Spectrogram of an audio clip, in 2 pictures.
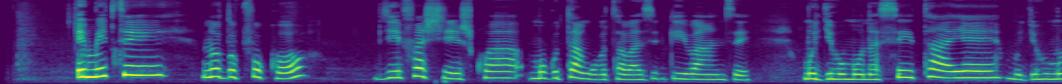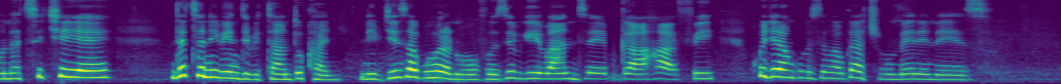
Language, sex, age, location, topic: Kinyarwanda, female, 18-24, Kigali, health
